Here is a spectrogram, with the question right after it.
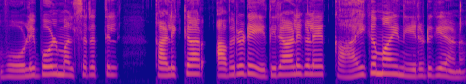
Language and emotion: Malayalam, fearful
